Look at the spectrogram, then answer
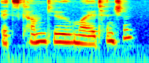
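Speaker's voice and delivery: ordinary talk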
